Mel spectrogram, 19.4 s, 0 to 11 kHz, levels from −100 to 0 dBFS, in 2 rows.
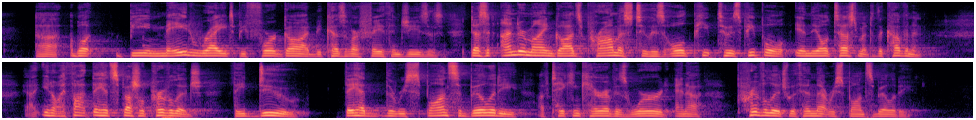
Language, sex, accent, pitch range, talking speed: English, male, American, 130-155 Hz, 175 wpm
